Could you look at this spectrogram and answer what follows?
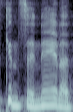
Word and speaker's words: quinceañera: That's how I found that's quinceañera. Is that how you pronounce it? Quinceañera. Oh yeah, okay, that makes sense because the N has the tilde on, right? It's not na, it's nya.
